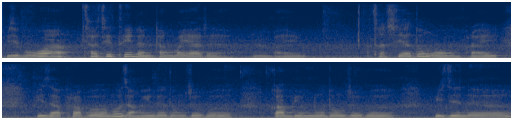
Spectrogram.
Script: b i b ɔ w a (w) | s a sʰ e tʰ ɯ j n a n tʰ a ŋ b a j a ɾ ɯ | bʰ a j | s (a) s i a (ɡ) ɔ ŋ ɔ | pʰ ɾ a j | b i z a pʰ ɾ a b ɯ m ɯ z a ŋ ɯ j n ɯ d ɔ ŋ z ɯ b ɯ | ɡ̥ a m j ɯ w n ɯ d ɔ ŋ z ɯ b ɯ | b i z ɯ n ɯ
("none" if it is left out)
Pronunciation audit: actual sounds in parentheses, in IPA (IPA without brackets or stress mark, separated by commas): none, a, d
